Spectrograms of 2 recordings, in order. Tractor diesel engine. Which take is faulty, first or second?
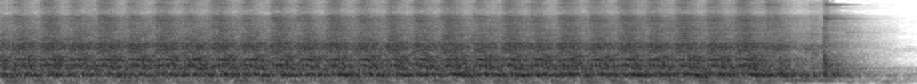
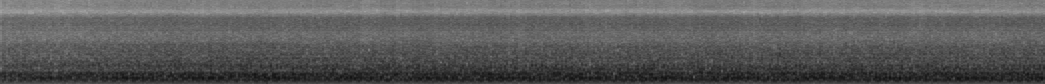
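first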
